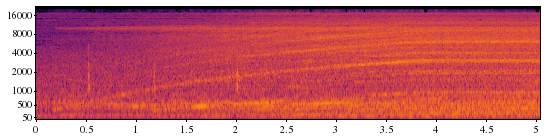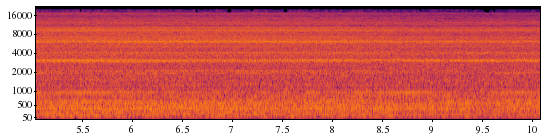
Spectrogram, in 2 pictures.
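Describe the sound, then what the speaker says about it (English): The servo motor on a Kent 10 hp bed mill with 3-axis CNC spins up with a rising whine that levels into a steady high tone over a low machine hum, fairly close and alone. "So the servo motor does operate."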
